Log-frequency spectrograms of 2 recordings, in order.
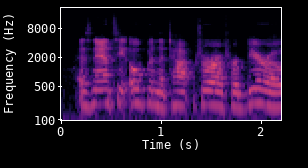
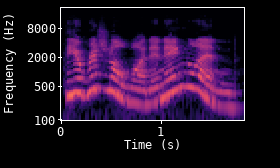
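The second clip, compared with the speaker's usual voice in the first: marveling; 7 semitones higher, 4 dB louder than usual. A narrator's reading. George marvels at picture.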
